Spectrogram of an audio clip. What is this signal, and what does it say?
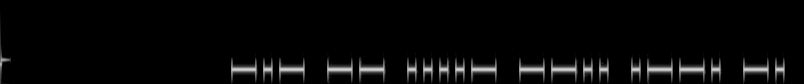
Morse code, heard as a keyed tone, about 15 wpm, 700 Hz. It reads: KM4ZPN
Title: USA Call Signs - 6 Characters - Repeated 2x - 15wpm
